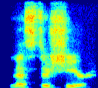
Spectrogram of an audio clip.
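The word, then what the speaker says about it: Leicester: Becca says, "All my lovely Becca says, um, Lester, Lester. Okay. Why is that so simple and then it's spelled like that?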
